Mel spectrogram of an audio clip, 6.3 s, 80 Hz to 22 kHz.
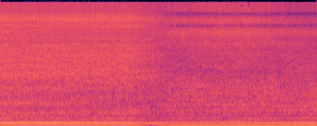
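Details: Lincoln SAE 300 welder with Chevy inline-six after ignition repairs, choked, about half throttle: strong steady low drone with even firing beat around two hundred per minute, no misses; runs smooth.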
